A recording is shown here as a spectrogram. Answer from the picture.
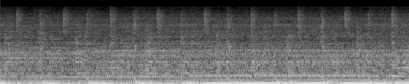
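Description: Electronic dance music played loud over an arena PA during a live DJ set, with heavy sustained bass and a steady high ticking beat.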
